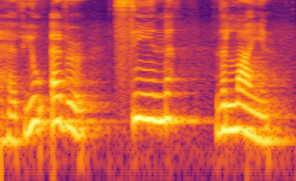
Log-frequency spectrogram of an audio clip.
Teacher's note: نقول عن have ضعيفة تنطق بشوا لدينا الفاول يكون شوا. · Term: weak form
